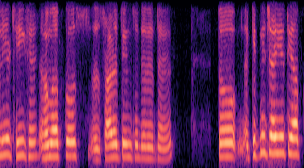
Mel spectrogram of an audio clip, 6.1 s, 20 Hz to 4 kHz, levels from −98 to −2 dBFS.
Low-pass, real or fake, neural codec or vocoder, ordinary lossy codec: 3.6 kHz; real; none; Opus, 16 kbps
